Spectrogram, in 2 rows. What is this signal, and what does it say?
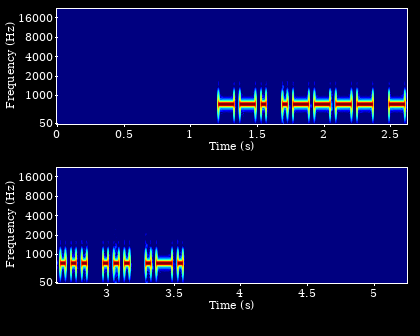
Morse code, heard as a keyed tone, about 32 wpm, 700 Hz. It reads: G1BSR
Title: DXCC-100 Call Signs - 5 Characters - Repeated 3x - 30wpm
